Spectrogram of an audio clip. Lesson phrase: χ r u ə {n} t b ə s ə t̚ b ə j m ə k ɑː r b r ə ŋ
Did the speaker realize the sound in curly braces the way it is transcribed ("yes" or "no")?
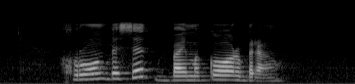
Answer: yes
